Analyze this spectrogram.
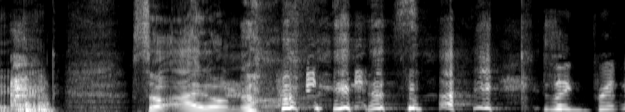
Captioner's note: laughter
